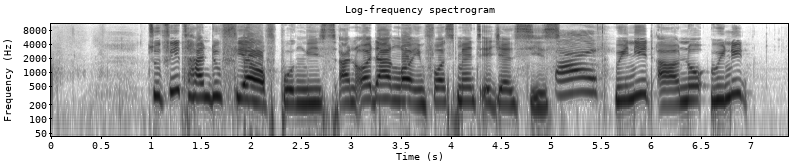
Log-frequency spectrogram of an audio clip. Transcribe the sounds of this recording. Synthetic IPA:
tufithãndufiaɔfpoŋisãnɔdaŋɔɛ̃nfɔsmɛ̃ntʰed͡ʒɛ̃nsiswinidnowinid

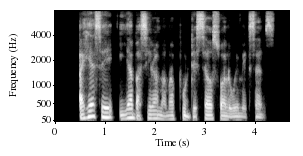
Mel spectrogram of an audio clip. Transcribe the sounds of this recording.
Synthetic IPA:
aɪɦiɛseijabasiɾamamapʰut̚desɛlswalowemeksɛ̃ns

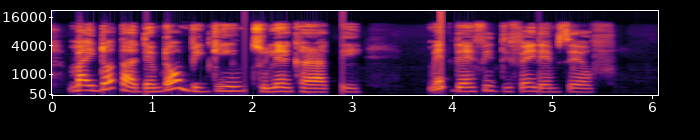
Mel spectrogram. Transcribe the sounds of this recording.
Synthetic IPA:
maɪdɔtadɛ̃mdɔ̃nbiɡĩntʰulɛ̃nkʰaɹak̚tɛ | mek̚dɛ̃mfit̚difɛ̃ndɛ̃msɛlf

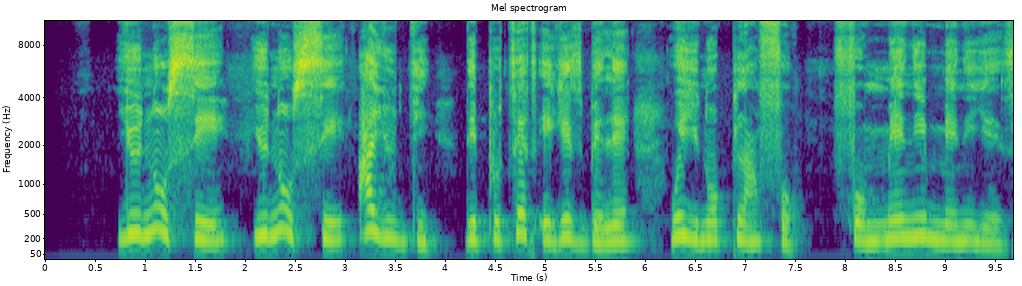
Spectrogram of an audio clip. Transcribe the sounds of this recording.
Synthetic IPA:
junose | junoseajudĩ | depɹotʰɛk̚teɡẽns̬bɛlɛ | wejunoplãnfɔ | fɔmɛnimɛnijiz

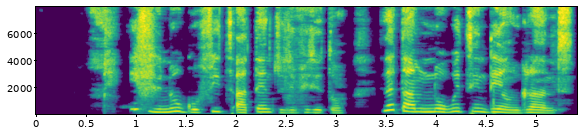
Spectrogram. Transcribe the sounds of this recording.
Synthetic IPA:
ifjunoɡofitatɛ̃n̚tudivizitɔ | lɛtãmnowetĩndeɔ̃nɡɾãnd

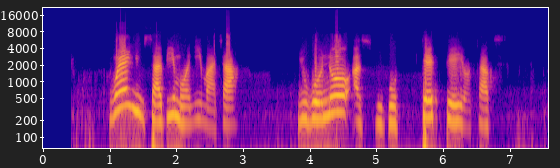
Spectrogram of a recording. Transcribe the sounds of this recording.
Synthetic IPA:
wɛnjusabimɔnimata | juɡonoasjuɡo | tek̚pejɔtaks

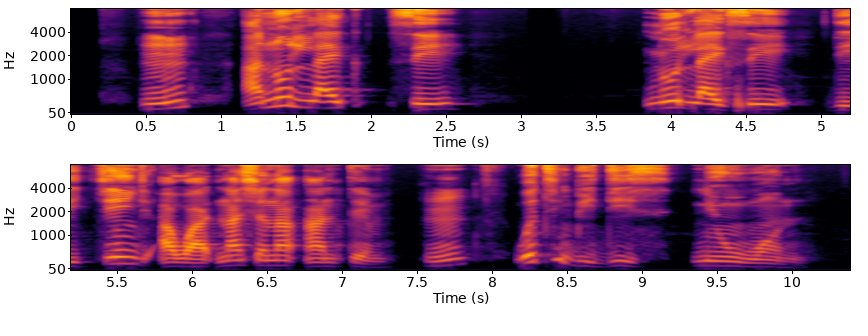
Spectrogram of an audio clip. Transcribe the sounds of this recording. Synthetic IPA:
h̩ | anolaɪk | se | nolaɪkse | det͡ʃẽnd͡ʒawanaʃɔnalʔãntɛ̰̃m | hm̩ | wetʰĩnbidis | nuwɔ̃n

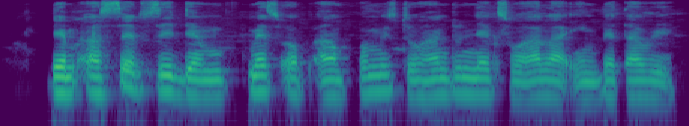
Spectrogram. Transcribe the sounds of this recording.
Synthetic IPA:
dɛ̃masɛp̚tsedɛ̃mmɛsɔpãnpɹɔmistuhãndlnɛkswalaʔḭ̃nbɛtawe

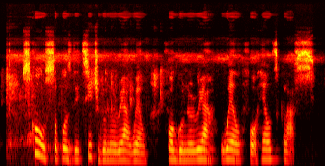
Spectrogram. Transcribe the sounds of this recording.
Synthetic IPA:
skulˠzːɔpoztutʰit͡ʃɡonoɹiawɛlˠfɔɡonoɹiawɛlˠfɔhɛlˠθkla̰s

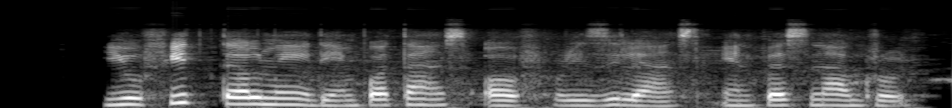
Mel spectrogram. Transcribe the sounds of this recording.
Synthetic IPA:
jufid̚tɛlmidiĩmpɔtãnsɔfɹiziljãnsĩnpɛsɔnalɡɹot

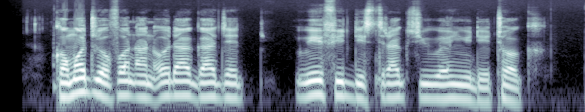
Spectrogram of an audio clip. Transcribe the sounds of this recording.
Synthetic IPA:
kɔmotjɔfõnãndɔdaɡad͡ʒɛt̚ | wefit̚distɾak̚tsjuwɛ̃njudetʰɔk

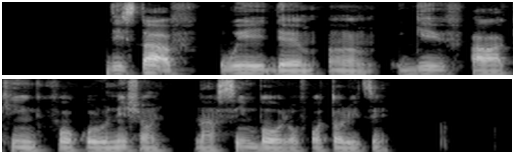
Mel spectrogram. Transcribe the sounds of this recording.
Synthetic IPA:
distaf | wedɛmm | ɡivawakʰĩŋɡfɔkɔɹoneʃɔ̃nː | asĩmbɔlɔfɔtɔɹitḭ

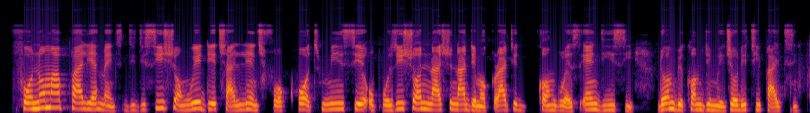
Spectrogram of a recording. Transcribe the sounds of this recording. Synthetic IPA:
fɔnɔmalpʰaliamɛ̃ntdidisiʃɔ̃nwedet͡ʃʰalɛ̃nd͡ʒfɔkʰɔtmĩnseʔɔ̰pʰoziʃɔ̃nːaʃɔnaldɛmɔkɾatikʰːɔ̃ŋɡɾɛsɛ̃ndisi | dɔ̃nbikʰɔ̃mdimad͡ʒɔɾitʰipʰatʰi

